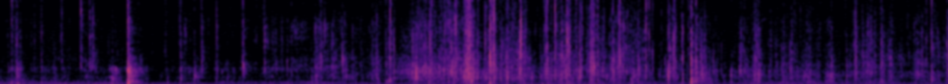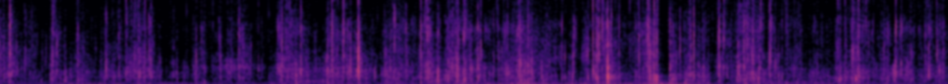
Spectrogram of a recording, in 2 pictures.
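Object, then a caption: Kraft paper bag. Fingers crinkle and handle a small brown kraft paper bag with a label that appears to be filled, close to the microphone. Quiet, dense, bright crackling and rustling runs throughout, with a few sharper crisp snaps standing out over a faint steady low hum.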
